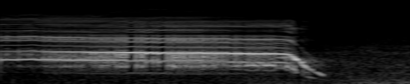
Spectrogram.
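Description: A girl howling like a wolf: one long, high howl held almost level, sliding down and stopping about a second and a half in.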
